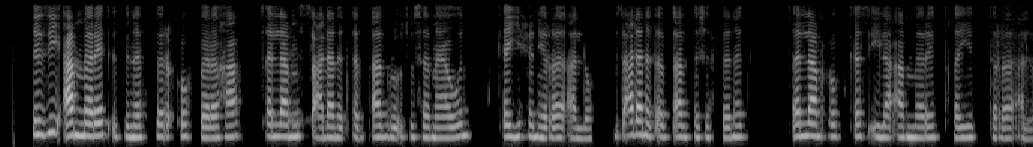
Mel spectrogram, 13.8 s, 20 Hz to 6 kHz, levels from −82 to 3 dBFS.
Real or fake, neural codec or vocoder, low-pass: real; none; 5.4 kHz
